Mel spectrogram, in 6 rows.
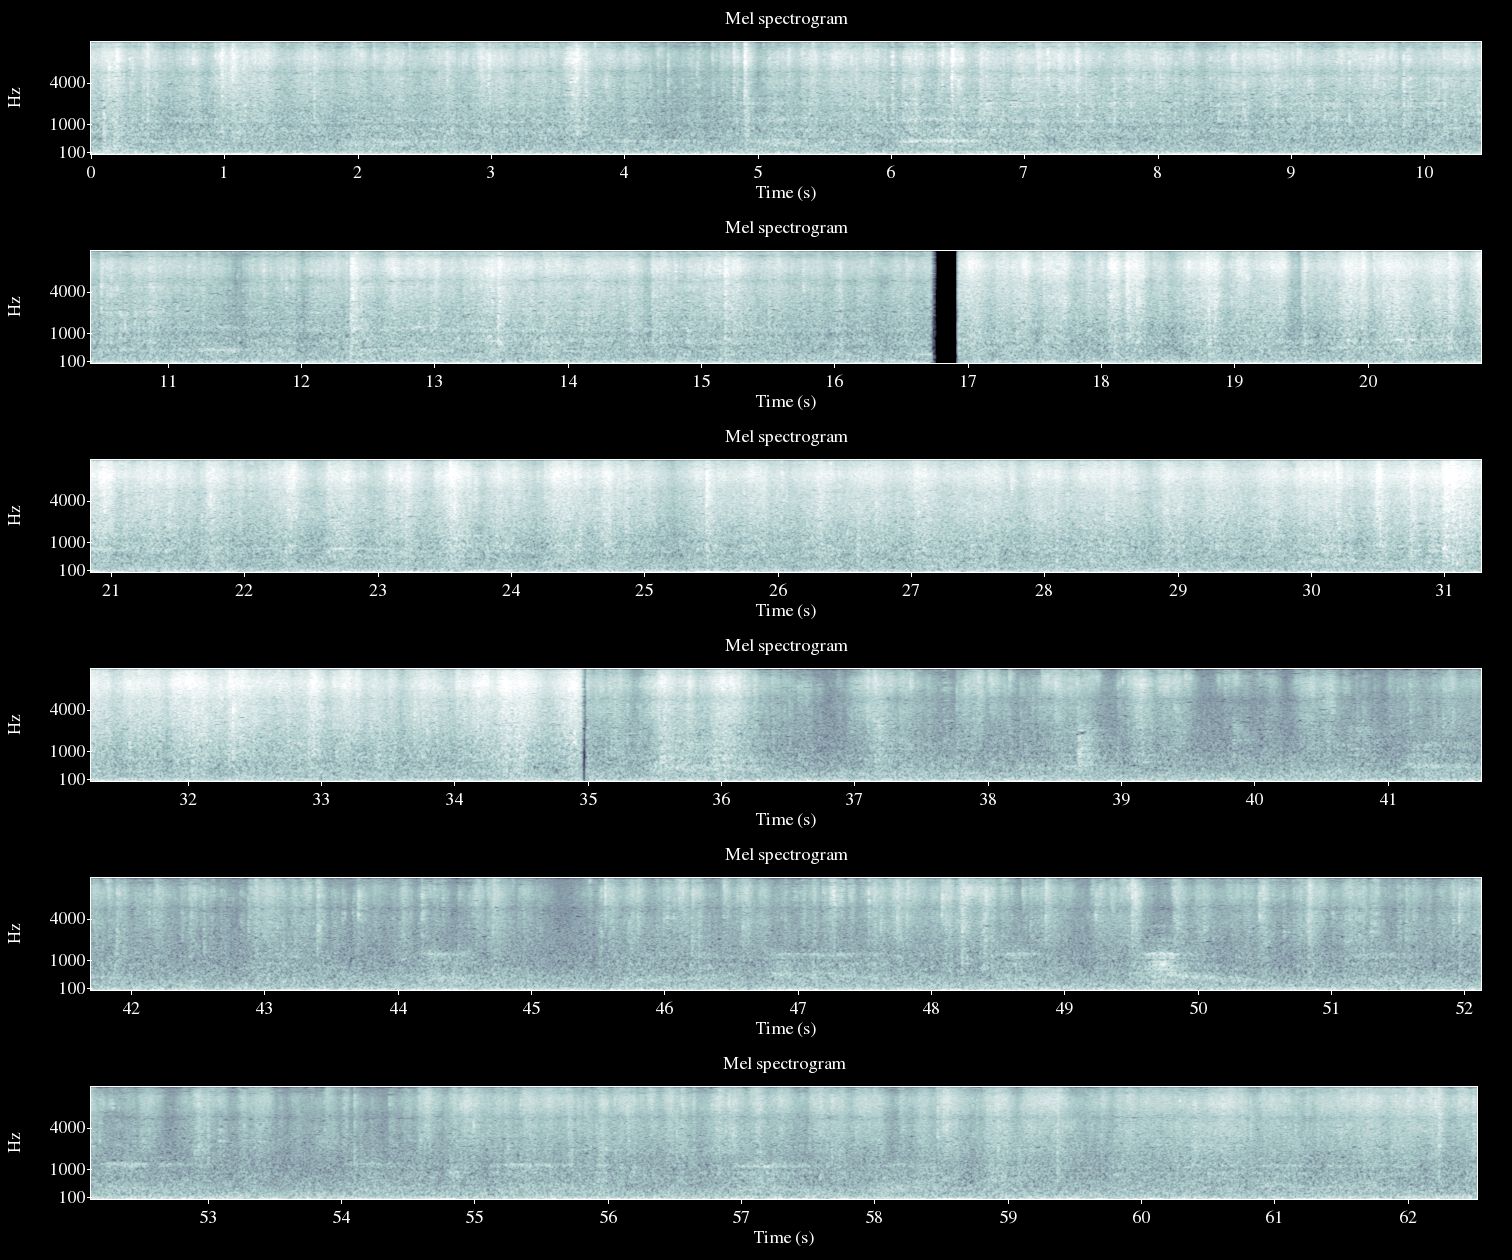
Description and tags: Simulation of leaves rustling. I needed a sound that didn't also include the wind/breeze because I prefer to layer different elements. When I found a dead plant in the basement of my apartment building, I took the opportunity to record some light rustling sounds.
Recorded on May 04, 2021.
Edited on May 09, 2021 to merge the best of the raw recording - there are gaps between each segment.
Zoom h4n Pro with the on-board X-Y mic.
bush, foliage, grass, leaf, leaves, rustle, rustling, tree, trees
